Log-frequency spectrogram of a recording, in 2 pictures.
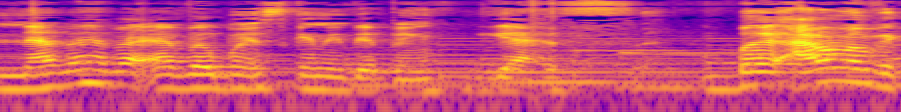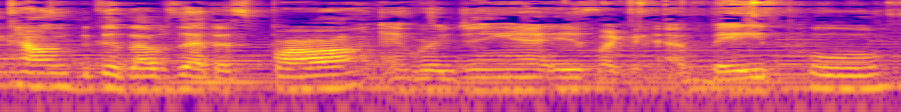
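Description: With clear music in the background, a woman with a very deep, low pitch talks at a fairly quick pace and ordinary pitch variation. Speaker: vlogger. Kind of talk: casual vlog chat. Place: home room. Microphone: phone near.

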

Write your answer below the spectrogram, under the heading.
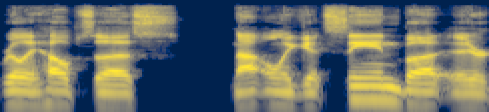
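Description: Captured on a very clean recording with a silent background, a man speaks at a moderate pace in a bright, sharp tone. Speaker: podcast host. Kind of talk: casual chat. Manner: playful.

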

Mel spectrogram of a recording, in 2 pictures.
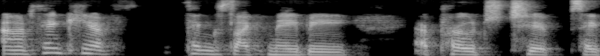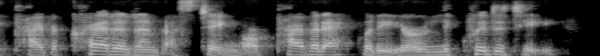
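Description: In a plain, everyday voice, a woman talks fairly quickly, her pitch varying in an ordinary way and her loudness staying very even. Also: fairly low pitch for a woman. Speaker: podcast host. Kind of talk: interview.

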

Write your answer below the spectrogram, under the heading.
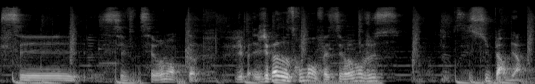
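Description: Clear music plays in the background as a man talks with long, frequent pauses. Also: moderate pace. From Bordeaux, France. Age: 20s. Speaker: TV series reviewer YouTuber. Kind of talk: casual talk to camera. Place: home room.

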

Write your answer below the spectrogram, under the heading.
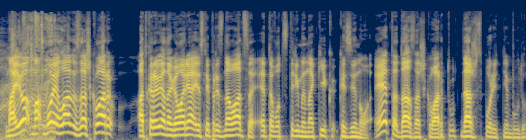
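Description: A man's voice leaps through very wide swings in pitch, recorded dry and close with no echo. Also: moderate pace. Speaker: streamer. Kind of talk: casual stream reaction commentary. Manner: profane, animated.

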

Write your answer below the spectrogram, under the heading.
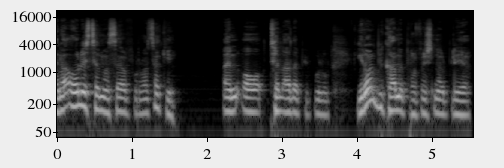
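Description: A man's fairly high, dark, mellow voice, fairly quick, ordinary pitch variation, quiet background. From South Africa, Soweto; South Africa. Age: 50s. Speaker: retired footballer; guest. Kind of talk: casual chat. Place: studio. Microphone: studio mic.

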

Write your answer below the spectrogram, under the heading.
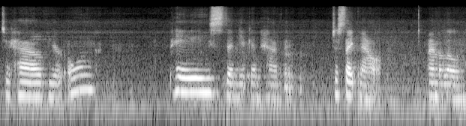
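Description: With noticeable background noise, a woman speaks at a very slow pace and with ordinary pitch variation. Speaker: fitness vlogger. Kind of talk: casual vlog chat. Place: gym. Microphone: phone near.

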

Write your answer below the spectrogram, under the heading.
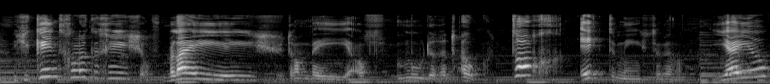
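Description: Over faint background music, a woman speaks at a very slow pace with big swings in loudness. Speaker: vlogger. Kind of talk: casual vlog chat. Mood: warm, happy, proud. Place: kitchen.

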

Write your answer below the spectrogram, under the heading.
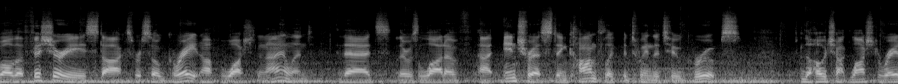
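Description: Music plays in the background as a man talks at a moderate pace. The sound is dry, with no echo. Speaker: guest. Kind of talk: interview answer. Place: car.

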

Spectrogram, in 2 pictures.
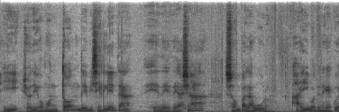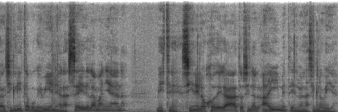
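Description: Moderate-paced speech with ordinary pitch variation, very even loudness and light background noise. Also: man, fairly low pitch for a man. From Argentina, Viedma (Río Negro), born Buenos Aires; Argentina. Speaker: mayoral candidate; candidate. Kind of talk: interview. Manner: casual, colloquial. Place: studio.

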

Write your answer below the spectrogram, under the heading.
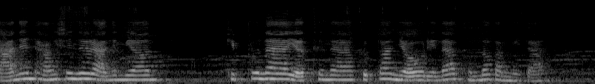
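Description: This woman talks at a very slow pace with a fairly high pitch. Noticeable background noise sits behind her. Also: ordinary pitch variation. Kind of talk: poetry reading.

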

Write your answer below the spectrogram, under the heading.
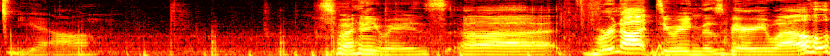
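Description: Speaking very slowly, a woman leaves long, frequent pauses, and her loudness swings widely. Her tone is bright and sharp, her pitch medium with ordinary variation, and audible room echo surrounds her. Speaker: gaming streamer. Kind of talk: live gameplay streaming. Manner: loud screaming.

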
